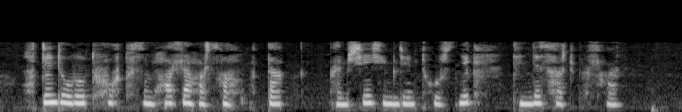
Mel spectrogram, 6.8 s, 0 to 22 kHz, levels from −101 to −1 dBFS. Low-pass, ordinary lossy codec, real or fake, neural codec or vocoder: 5.4 kHz; MP3, 48 kbps; fake; codec, 16 kHz, 4 kbps, FreqCodec, larger model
